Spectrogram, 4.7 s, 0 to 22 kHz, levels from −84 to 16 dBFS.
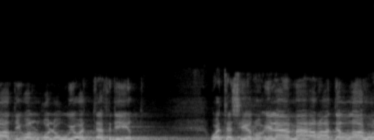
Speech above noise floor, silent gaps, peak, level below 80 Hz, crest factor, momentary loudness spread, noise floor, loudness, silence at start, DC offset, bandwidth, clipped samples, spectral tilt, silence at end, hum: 21 dB; none; -14 dBFS; -62 dBFS; 10 dB; 14 LU; -44 dBFS; -23 LUFS; 0 s; under 0.1%; 11 kHz; under 0.1%; -4.5 dB/octave; 0 s; none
